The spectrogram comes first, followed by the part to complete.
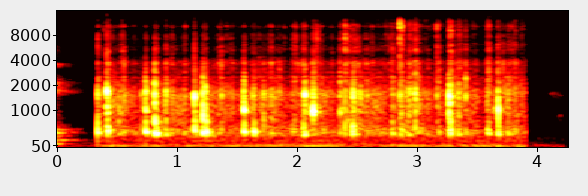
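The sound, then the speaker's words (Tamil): Horse hooves clop in a steady, brisk rhythm, a string of sharp hollow knocks on a hard surface, fairly close and distinct for a few seconds before stopping abruptly, as a horse ridden by a tall warrior approaches along a quiet riverbank. “அப்பொழுது அங்கே குதிரையின் காலடி ஓசை கேட்டது”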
